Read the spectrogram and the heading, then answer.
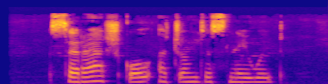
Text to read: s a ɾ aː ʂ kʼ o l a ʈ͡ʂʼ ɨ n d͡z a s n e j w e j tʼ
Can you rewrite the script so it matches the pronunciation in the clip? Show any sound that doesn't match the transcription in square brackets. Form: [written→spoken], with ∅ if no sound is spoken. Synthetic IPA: s a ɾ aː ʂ kʼ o l a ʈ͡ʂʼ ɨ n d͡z a s n e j w e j tʼ

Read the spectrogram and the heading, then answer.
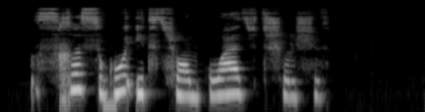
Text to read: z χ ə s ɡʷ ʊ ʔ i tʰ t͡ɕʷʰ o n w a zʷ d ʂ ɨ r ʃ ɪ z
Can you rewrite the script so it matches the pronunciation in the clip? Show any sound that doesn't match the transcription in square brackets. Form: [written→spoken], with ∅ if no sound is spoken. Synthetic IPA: [z→s] χ ə s ɡʷ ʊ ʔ i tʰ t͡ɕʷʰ o [n→m] w a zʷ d ʂ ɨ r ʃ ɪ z

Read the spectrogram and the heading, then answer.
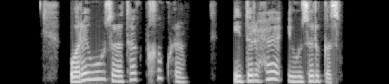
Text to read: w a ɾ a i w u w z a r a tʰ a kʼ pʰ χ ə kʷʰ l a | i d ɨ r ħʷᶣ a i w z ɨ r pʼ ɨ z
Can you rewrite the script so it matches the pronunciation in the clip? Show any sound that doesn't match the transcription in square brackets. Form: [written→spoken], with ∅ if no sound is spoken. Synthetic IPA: w a ɾ a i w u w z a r a tʰ a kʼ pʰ χ ə kʷʰ [l→r] a | i d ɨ r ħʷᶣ a i w z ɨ r [pʼ→kʼ] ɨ z

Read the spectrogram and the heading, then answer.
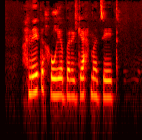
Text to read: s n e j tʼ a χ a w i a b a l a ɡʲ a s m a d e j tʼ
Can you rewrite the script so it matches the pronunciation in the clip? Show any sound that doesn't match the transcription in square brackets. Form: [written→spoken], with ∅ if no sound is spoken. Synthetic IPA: [s→ħ] n e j tʼ a χ a w i a b a [l→ɾ] a ɡʲ a [s→ħ] m a [d→d͡z] e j tʼ

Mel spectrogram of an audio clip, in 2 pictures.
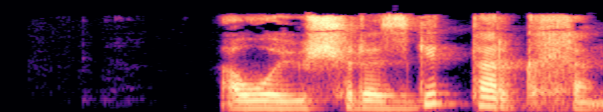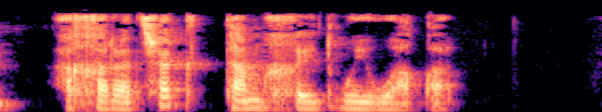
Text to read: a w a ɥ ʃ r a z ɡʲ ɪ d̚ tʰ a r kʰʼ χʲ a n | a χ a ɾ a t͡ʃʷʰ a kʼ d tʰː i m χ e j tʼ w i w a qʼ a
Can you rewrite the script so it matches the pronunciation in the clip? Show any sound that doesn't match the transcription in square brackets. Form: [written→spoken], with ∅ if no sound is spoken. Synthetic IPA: a w a ɥ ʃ r a z ɡʲ ɪ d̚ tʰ a r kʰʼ χʲ a n | a χ a ɾ a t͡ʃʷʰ a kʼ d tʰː [i→a] m χ e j tʼ w i w a qʼ a

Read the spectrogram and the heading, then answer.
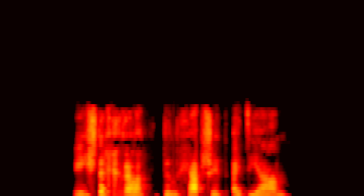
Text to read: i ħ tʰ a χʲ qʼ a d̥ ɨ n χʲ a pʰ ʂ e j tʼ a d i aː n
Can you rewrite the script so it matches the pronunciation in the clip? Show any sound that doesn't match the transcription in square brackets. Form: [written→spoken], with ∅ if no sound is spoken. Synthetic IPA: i [ħ→ʃ] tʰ a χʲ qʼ a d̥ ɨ n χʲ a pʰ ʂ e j tʼ a d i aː n

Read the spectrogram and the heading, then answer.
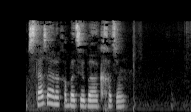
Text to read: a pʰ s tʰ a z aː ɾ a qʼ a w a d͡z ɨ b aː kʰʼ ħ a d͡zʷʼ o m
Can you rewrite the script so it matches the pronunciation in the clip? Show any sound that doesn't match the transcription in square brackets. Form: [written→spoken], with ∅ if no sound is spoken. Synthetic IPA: a pʰ s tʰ a z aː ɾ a qʼ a [w→b] a d͡z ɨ b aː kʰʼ [ħ→χ] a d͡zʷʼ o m

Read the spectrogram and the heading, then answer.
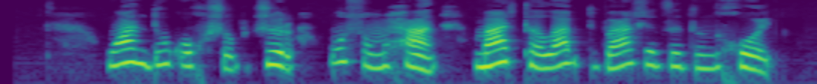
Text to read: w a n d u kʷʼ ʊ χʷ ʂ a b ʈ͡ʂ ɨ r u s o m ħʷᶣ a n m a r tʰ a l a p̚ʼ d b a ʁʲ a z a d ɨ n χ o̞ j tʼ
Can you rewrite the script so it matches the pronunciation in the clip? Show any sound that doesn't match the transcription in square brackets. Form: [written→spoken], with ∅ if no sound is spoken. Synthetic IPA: w a n d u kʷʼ ʊ χʷ ʂ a b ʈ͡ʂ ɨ r u s [o→u] m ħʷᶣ a n m a r tʰ a l a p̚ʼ d b a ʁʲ a [z→d͡z] a d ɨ n χ o̞ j tʼ

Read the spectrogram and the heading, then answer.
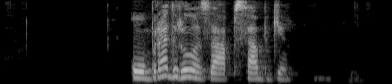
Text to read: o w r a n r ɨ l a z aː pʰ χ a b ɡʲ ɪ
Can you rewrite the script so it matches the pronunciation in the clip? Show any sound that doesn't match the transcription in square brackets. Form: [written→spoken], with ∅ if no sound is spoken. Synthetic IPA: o [w→b] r a [n→d] r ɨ l a z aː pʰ [χ→s] a b ɡʲ ɪ

